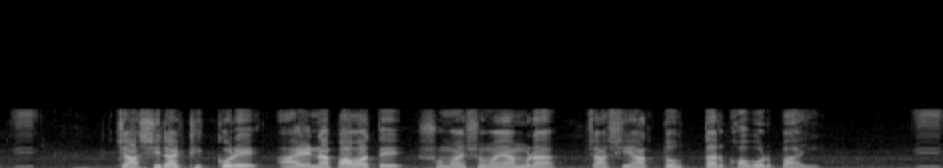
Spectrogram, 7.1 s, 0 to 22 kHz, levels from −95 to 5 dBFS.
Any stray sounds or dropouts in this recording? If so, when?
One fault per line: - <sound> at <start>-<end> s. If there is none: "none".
none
